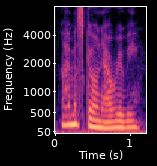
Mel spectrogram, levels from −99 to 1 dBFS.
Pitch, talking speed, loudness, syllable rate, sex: 170 Hz, 245 wpm, -14 LUFS, 6.1 syllables/s, female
